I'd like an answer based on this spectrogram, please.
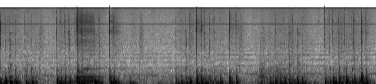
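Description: Typing on a computer keyboard: short runs of keystroke clicks with pauses between them.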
